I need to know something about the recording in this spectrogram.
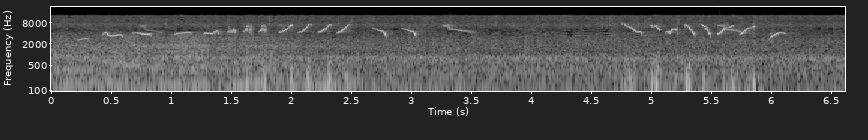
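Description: A small bird sings rapid, high chirping trills close by.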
